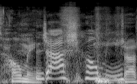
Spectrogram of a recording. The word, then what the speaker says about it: Homme: what they're singers named Josh Homme a what it's homey homey Josh my home let's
